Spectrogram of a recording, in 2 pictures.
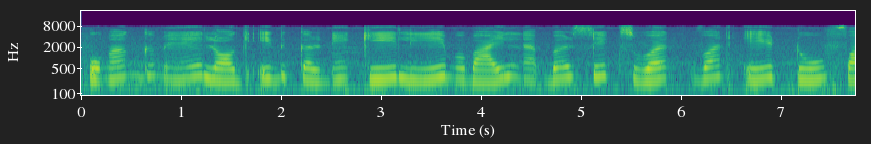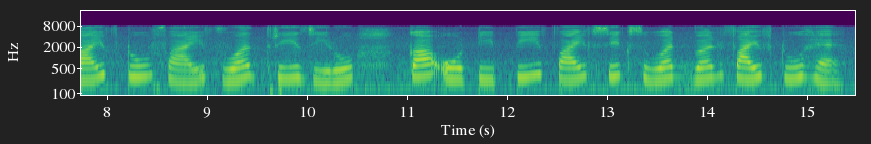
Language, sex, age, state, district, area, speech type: Urdu, female, 18-30, Uttar Pradesh, Gautam Buddha Nagar, urban, read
